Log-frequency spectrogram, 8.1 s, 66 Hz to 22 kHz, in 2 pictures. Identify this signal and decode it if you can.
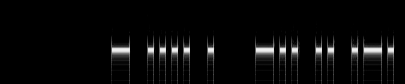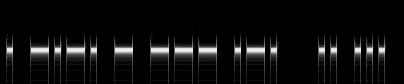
Morse code, heard as a keyed tone, about 20 wpm, 700 Hz. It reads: THE DIRECTOR IS
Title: Sentences from Top 1300 Words 20wpm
